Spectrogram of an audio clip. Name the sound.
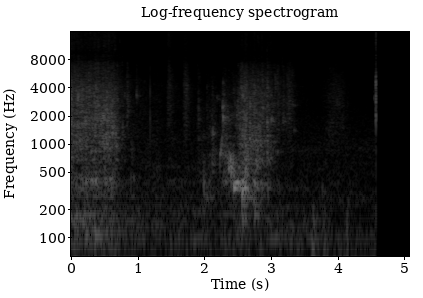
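water running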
